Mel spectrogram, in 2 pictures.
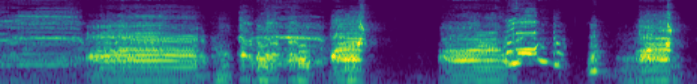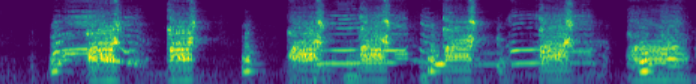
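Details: Two male and one female African geese in a backyard among other waterbirds, calling with loud nasal honks, a long honk first, then repeated short bursts separated by brief pauses.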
